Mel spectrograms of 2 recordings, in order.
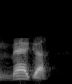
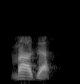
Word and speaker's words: MAGA: Every time they say mega, MAGA, they don't even know how to pronounce it.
